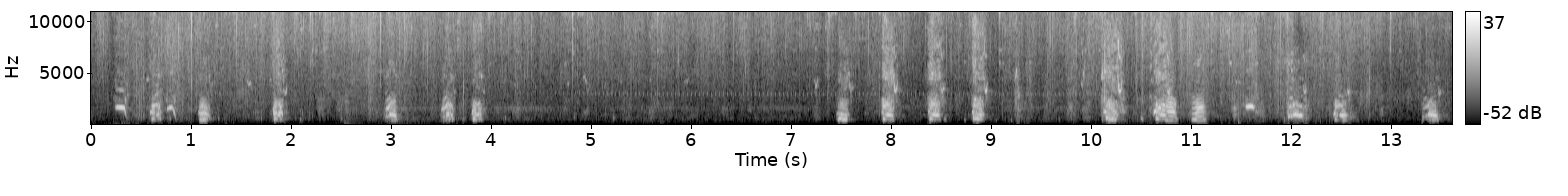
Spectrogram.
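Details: Segugio Italiano hound in Evros, recorded 12 September 2018 during training: bursts of sharp, yelping barks in quick irregular runs, a busy cluster early on, a quiet pause mid-way, then a dense volley of barks to the end.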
